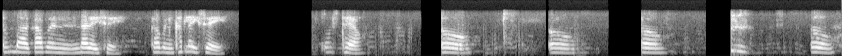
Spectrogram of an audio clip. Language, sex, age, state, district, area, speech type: Bodo, female, 18-30, Assam, Kokrajhar, rural, conversation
